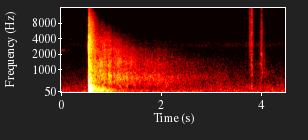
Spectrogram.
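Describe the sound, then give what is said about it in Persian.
A single loud gunshot cracks out sharply, then its echo rolls away and fades over a couple of seconds. Two faint, brief clicks follow near the end. “میخوای تیراندازی کنی؟ خب گوزنا فقط دوست دارم من تیراندازی کنم. شلیک نکنی، به من شلیک نکنی.”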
